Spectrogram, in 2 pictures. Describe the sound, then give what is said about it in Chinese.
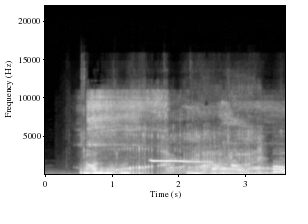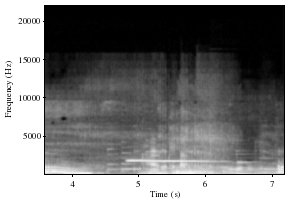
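Several people who all drank too much at a feast snore at once late at night, loud rasping and rumbling breaths overlapping continuously so that one snore rises as another fades. Some snorts are deep and throaty, others higher and whistling. “四周的呼噜声此起彼伏，所有的人都喝多了。”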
